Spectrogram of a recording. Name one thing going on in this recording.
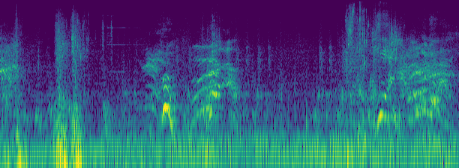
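Blades swish through the air and strike in a fight.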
